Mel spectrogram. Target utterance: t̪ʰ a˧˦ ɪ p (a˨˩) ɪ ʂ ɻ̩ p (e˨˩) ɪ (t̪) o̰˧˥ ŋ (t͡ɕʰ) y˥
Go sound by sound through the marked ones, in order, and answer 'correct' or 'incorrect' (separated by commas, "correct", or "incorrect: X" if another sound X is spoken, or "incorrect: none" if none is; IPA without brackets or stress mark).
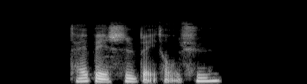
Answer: incorrect: e˨˩, correct, incorrect: t̪ʰ, correct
